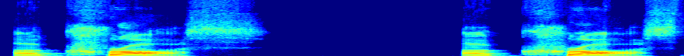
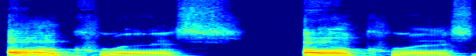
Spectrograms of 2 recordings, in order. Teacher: The second syllable cross is emphasized. We don't say across. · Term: stressed syllable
